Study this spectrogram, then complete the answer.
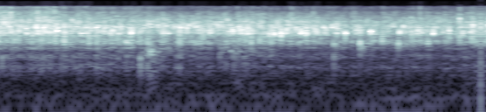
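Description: Chopped onion fries in hot oil while being gently stirred, a continuous dense sizzling hiss with soft scraping strokes mixed in and no pauses.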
